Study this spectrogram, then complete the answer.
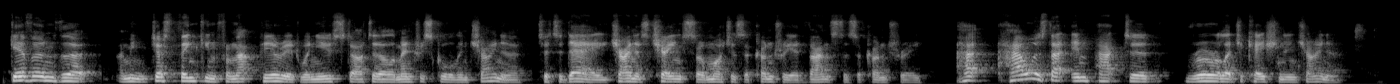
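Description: Here is a man with an East Midlands accent. His voice sits at a medium pitch. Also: ordinary pitch variation, moderate pace, hardly any pauses. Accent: northern English (East Midlands). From northern England. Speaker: podcast host. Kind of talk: casual interview conversation.

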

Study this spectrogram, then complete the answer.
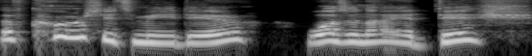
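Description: Using a put-on character voice, the speaker talks at a fairly high pitch and a fairly slow pace. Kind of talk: quaint, vintage.

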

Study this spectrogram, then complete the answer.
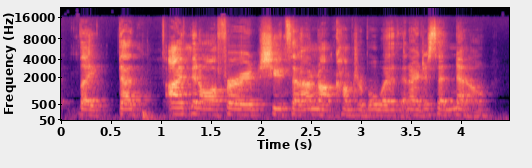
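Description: A woman speaks at a fairly low pitch with music in the background. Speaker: model and blogger. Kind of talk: casual chat.

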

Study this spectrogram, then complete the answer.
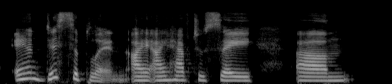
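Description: A woman with an Armenian accent and ordinary pitch variation, in a dry, close sound with no echo and a quiet background. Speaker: parent educator. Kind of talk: interview.

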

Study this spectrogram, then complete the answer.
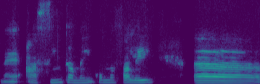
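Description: Ordinary variation runs through the pitch. The voice belongs to a woman. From Brazilian Northeast. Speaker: tech company CEO. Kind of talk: live talk show interview.

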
